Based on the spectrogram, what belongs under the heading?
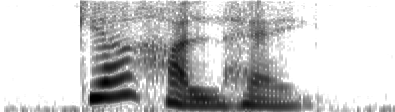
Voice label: HOW AR YOU, HINDI

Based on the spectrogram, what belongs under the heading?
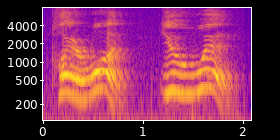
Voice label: Announcer One win; BREAKIN BATTLE

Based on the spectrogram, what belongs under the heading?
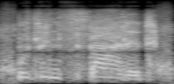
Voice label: detected, Voice English

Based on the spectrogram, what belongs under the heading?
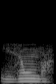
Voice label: Whisp; Revista CD Expert 50; PCGamer50

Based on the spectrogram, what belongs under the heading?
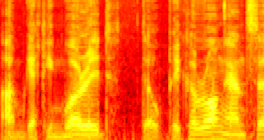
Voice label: chat

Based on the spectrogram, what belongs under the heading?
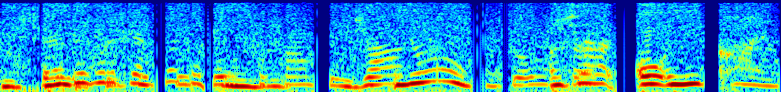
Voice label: MUMBLING; lands

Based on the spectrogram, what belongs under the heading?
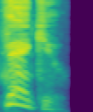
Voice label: Thank You, Male; gangsters

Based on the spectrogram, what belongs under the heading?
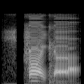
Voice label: striker, Speak & Spell UK Speech

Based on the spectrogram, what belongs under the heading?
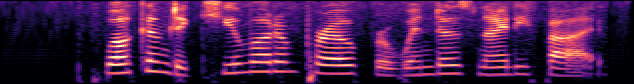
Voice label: Welcome to QM95 Female

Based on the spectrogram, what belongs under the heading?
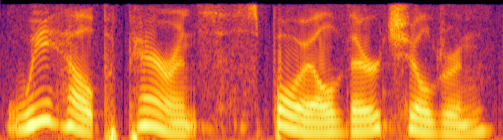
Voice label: people, kid

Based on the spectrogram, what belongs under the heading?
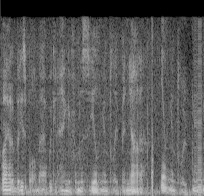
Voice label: STATIC; Babylon 5; Garibaldi

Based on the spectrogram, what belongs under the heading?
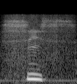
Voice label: "six", French; HyperSound™2

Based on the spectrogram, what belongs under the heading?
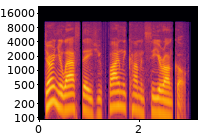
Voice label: UNCLE

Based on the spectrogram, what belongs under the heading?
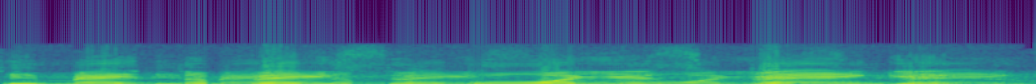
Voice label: ragga, speech; da capo vol1

